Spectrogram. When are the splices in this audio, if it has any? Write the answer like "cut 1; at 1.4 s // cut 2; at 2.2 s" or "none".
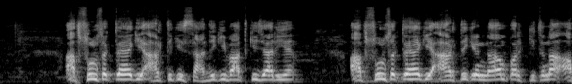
none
